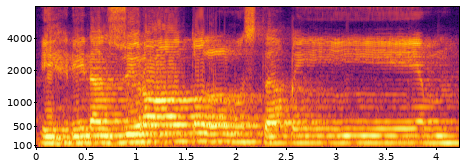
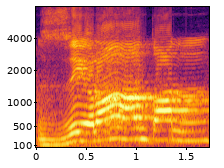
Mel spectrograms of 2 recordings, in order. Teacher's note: Sad campuran dengan za. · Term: Ishmam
